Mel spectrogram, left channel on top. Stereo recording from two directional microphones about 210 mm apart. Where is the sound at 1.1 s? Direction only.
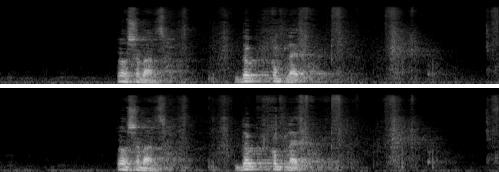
20° left (ahead or behind).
